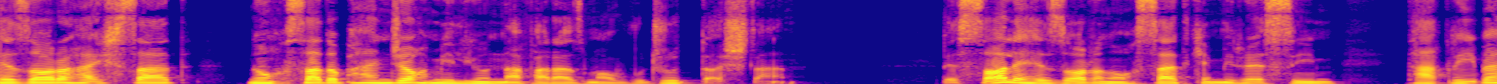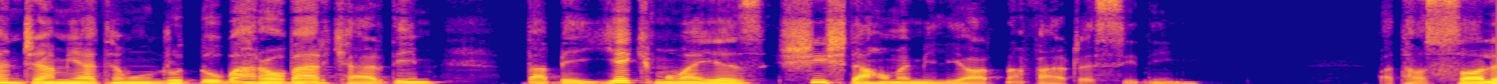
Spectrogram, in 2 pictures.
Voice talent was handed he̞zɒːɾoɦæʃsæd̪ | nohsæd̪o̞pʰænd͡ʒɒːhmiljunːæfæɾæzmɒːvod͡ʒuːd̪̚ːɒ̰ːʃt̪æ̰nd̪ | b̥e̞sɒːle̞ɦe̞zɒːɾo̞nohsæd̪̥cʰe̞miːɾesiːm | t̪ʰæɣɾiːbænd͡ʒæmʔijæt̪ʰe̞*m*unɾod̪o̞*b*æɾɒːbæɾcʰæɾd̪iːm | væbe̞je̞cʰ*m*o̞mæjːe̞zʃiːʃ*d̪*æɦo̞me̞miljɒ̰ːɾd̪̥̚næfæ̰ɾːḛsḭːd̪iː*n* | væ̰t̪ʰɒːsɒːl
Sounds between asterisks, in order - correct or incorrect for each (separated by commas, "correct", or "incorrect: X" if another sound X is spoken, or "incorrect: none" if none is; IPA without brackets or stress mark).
correct, correct, correct, correct, incorrect: m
